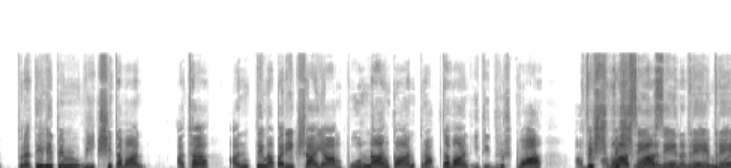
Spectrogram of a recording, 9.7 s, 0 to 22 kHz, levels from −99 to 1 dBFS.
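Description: Throughout, the speech carries plainly audible codec damage: nothing sounds above 14.9 kHz, and the treble above the crossover is gritty and metallic, with s sounds turning lispy. That points to likely HE-AAC compression near 24 kbps, rebuilding the top band by copying lower bands upward rather than simply cutting it off.

At 2.49 s there is pre-echo: an 18 ms wash of hiss arrives just ahead of a sharp attack, which then sounds smeared. The codec spread noise across a whole block, so unlike a click or dropout, it leads the transient.

From 8.02 s to the end, a doubled audio track appears. A full-band copy follows about 400 ms behind at about equal level and starts abruptly. It has no decay or room colour, which sets it apart from reverb or an acoustic echo. A second capture path or a misaligned edit is the likely cause.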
